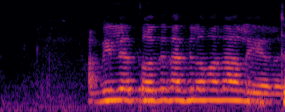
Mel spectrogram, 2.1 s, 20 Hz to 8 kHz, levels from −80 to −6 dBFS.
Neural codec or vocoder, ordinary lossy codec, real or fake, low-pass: none; none; real; none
